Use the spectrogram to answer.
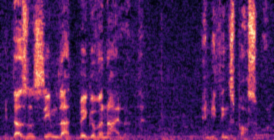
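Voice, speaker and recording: An actor playing a determined, grieving Greek mercenary in a video game, speaking earnestly and tersely. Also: male voice, medium pitch, sing-song, brisk, natural voice. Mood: easy, wry. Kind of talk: video game cutscene acting.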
